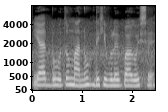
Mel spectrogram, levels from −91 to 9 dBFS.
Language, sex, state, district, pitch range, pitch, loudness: Assamese, female, Assam, Kamrup Metropolitan, 200-215 Hz, 210 Hz, -14 LUFS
